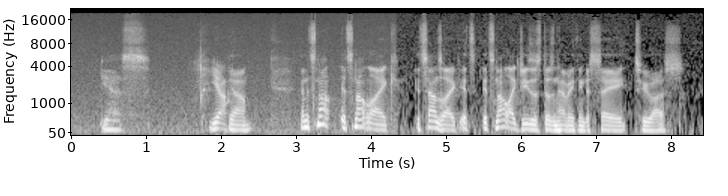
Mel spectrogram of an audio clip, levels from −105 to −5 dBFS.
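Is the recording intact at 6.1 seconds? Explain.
No, 6.1 s sits inside a stretch of overdone noise removal running from 4.34 s, right after "it's not it's not", to the end. The reducer is cutting any band near its noise estimate, so the room noise drops and breaks up into twinkling, warbling specks.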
